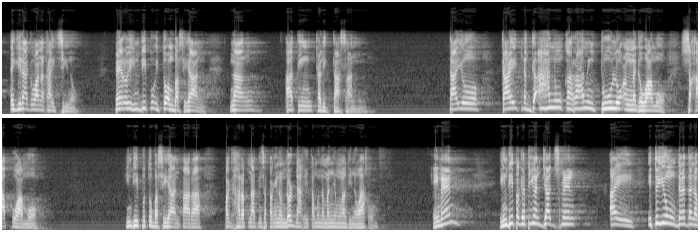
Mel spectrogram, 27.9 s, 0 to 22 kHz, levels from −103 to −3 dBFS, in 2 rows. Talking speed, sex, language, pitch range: 110 wpm, male, Filipino, 130-205 Hz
